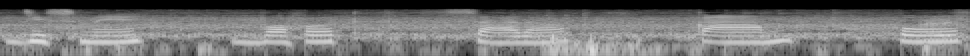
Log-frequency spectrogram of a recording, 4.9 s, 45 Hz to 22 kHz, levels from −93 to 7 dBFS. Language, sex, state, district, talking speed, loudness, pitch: Hindi, female, Madhya Pradesh, Dhar, 60 wpm, -16 LUFS, 225 Hz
